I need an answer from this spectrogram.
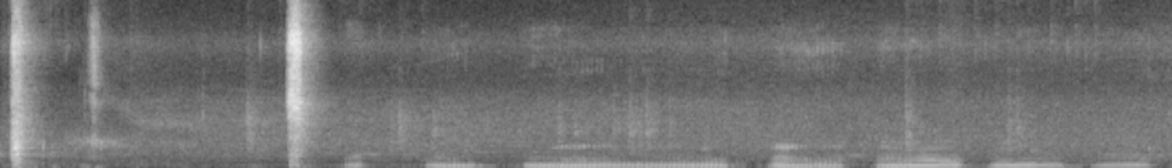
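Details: Pet dogs growling at each other in play, wrestling and teasing before chasing around; a couple of sharp clicks or thumps early, then long rumbling growls in bursts of one to two seconds with short gaps between them.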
